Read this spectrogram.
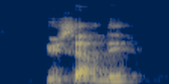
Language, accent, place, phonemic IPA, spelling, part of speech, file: French, France, Lyon, /y.saʁ.de/, hussarder, verb, LL-Q150 (fra)-hussarder.wav
- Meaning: to act, or treat someone, in a cavalier manner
